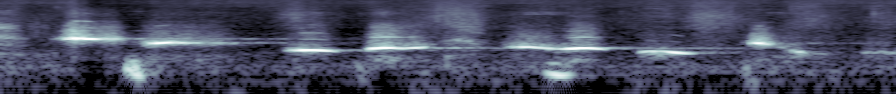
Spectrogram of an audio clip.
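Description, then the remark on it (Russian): A person whistles the main theme of a concerto, a classical melody of clear, sliding notes grouped into short phrases with brief pauses between them, with no talking. “Я могу насвистать там главную партию его концерта.”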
